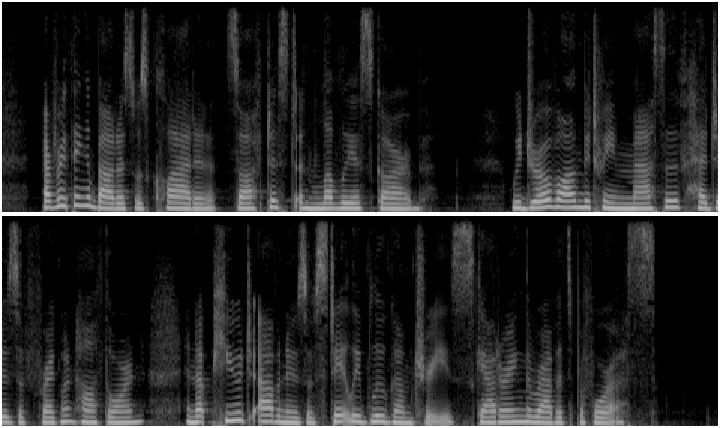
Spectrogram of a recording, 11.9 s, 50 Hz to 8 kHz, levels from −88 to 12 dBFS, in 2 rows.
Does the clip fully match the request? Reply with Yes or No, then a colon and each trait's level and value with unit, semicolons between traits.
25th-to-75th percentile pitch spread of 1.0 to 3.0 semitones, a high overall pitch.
Yes: narrow, 2.5 semitones; high, 215 Hz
